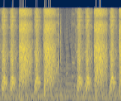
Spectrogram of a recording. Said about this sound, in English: Oh, come on, Jane. Don't try that whip thing on me.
